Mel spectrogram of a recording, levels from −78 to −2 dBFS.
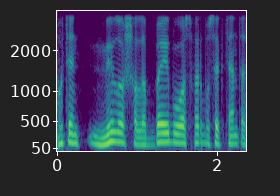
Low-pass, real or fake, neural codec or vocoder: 3.6 kHz; fake; codec, 16 kHz, about 1 kbps, DyCAST, with the encoder's durations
